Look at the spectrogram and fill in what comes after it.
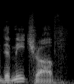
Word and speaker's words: Dimitrov: Because there is no meat in Dimitrov. There is no meat in Dimitrov because he's a vegan. – Nice. – That's the way to remember how to pronounce his name.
